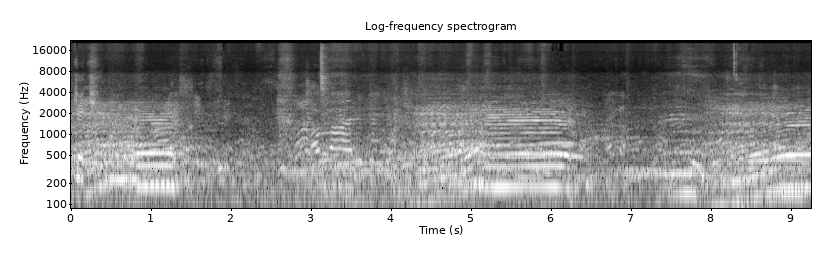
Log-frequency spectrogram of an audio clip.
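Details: Water buffalo with its calf at the Şarkışla animal market: drawn-out, low, harmonic moos rise and fall several times over busy market chatter and background music.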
